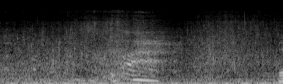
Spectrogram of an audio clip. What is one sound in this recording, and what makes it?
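Men talk and call out to each other outdoors.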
